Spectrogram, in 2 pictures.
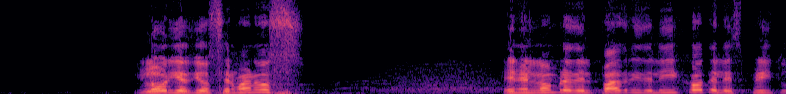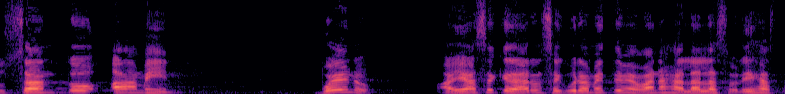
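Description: A middle-aged man speaks into a headset microphone with animation, heard over loudspeakers in a large hall.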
